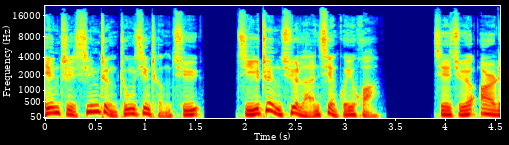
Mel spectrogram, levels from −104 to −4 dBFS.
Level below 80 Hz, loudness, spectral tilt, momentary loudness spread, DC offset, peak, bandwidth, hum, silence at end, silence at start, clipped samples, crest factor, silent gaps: -34 dBFS; -17 LUFS; -5 dB/octave; 7 LU; under 0.1%; -2 dBFS; 19.5 kHz; none; 0 s; 0 s; under 0.1%; 14 dB; 1.59-1.90 s, 3.40-3.85 s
